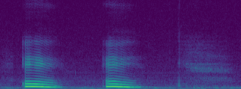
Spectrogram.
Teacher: Он похож на звук «э», но вы прикрываете рот, рот почти закрыт. «Э».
